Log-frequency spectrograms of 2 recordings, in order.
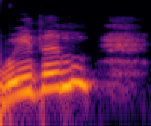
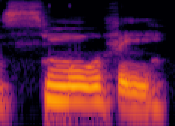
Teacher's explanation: We don't have the voiceless sound in rhythm, in smooth, and in smoothie.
